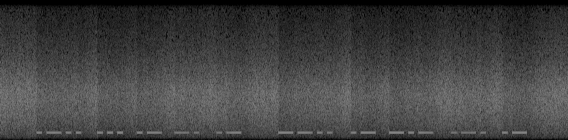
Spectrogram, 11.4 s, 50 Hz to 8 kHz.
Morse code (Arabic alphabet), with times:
0.7-4.8 لسانا
5.6-10.5 ذاكرا

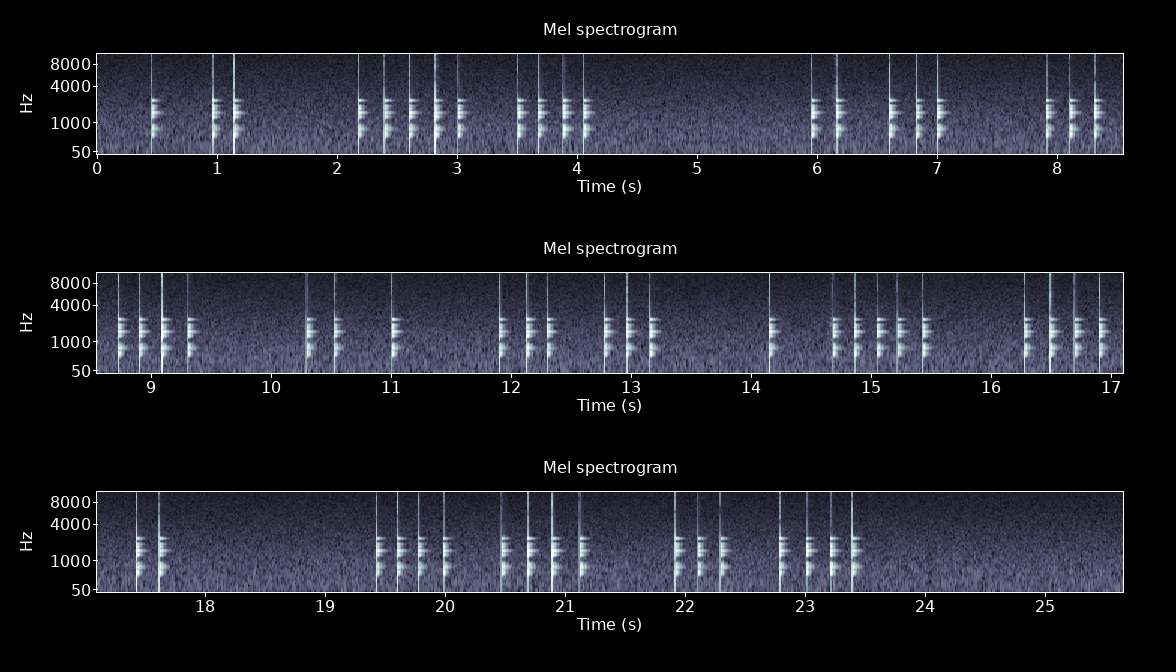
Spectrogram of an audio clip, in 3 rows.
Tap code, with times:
0.5-4.1 BY
6.0-17.7 HOFNER
19.4-23.4 TO

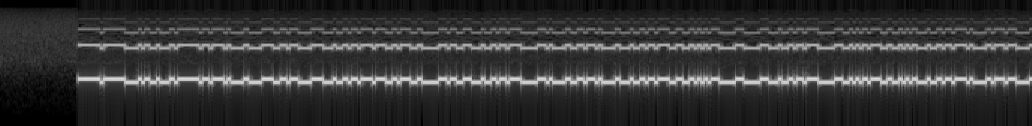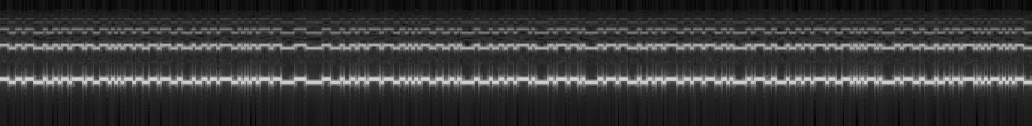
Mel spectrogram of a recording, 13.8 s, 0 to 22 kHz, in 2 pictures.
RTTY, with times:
1.3-2.1 3909
2.3-3.1 7752
3.3-4.1 5303
4.3-5.1 8655
5.3-6.1 5474
6.3-7.1 3190
7.3-8.1 2627
8.3-9.1 4195
9.2-10.1 7683
10.2-11.1 3131
11.2-12.1 0737
12.2-13.0 2637
13.2-13.8 …

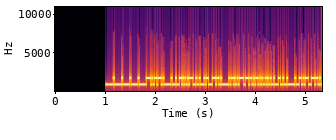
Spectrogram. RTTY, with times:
2.3-3.2 QRZ?
3.3-3.8 DE
4.0-5.1 DJ0UZ
5.3-5.3 …

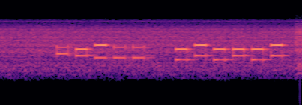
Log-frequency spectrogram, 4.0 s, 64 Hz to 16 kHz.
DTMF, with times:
0.8-2.0 07655
2.4-3.8 191719

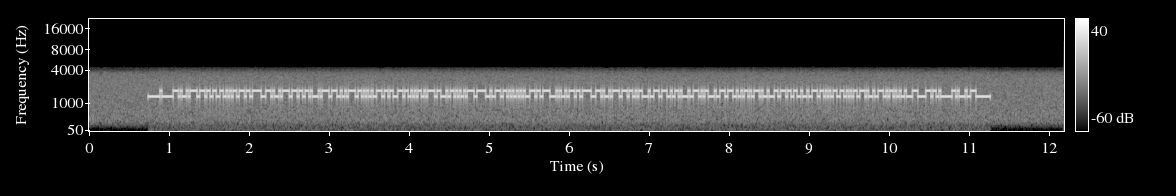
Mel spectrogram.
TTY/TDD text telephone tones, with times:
1.1-1.4 HE
1.6-1.9 IS
2.1-2.6 THE
2.7-3.9 GENERAL
4.0-5.5 SECRETARY
5.7-6.0 OF
6.2-6.7 THE
6.8-8.7 BANGABANDHU
8.8-10.5 PARISHAD.
10.6-11.1 GA

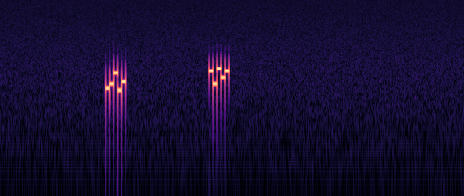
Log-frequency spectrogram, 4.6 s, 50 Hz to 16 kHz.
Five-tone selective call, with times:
1.1-1.3 24915
2.1-2.3 04470

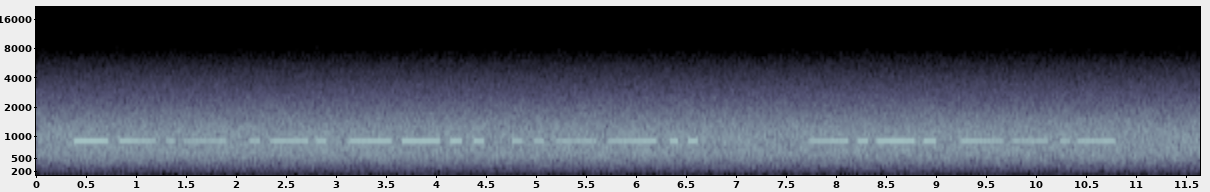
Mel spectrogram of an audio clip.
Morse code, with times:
0.4-6.6 QRZ?
7.7-10.8 CQ

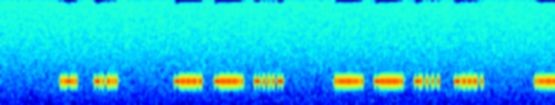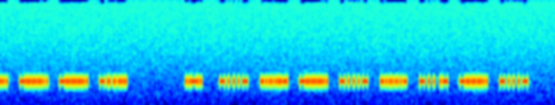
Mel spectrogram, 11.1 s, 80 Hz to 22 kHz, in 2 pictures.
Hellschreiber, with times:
0.5-1.2 IK
1.7-2.8 BEN
3.3-4.8 ZELF
5.3-6.8 ZEER
7.3-10.8 INGENOMEN

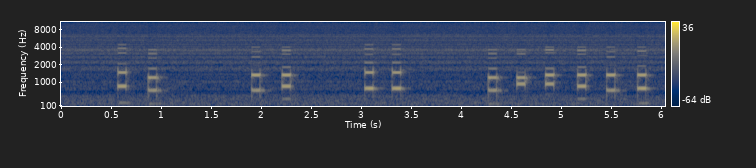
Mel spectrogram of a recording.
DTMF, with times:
0.6-1.0 91
1.9-2.3 28
3.0-3.4 66
4.3-5.8 1*0825

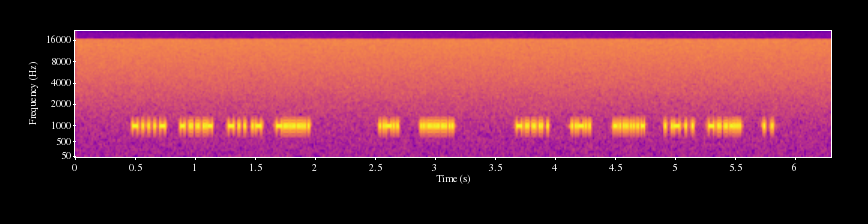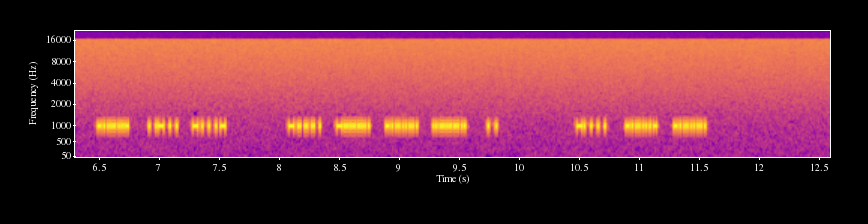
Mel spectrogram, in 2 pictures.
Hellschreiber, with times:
0.5-2.0 NAME
2.5-3.2 IS
3.7-6.0 PIOTR,
6.5-7.6 QTH
8.1-10.0 PECS,
10.5-11.6 LOC

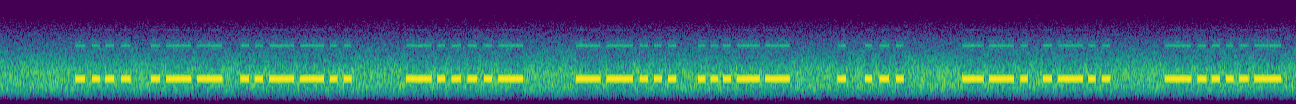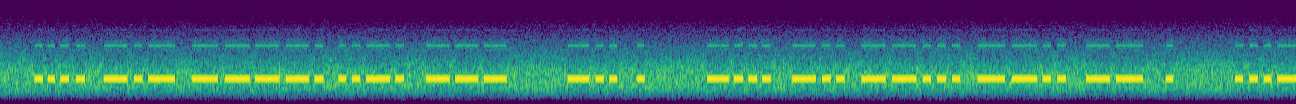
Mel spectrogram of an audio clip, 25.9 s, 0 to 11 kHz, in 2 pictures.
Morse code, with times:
0.8-3.5 HW?
4.1-5.2 -
5.8-7.9 73
8.4-9.0 ES
9.6-11.1 GL
11.6-12.8 -
13.3-18.0 HK9FO
18.6-19.4 DE
20.0-24.7 BD7ZME
25.3-25.9 …

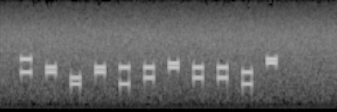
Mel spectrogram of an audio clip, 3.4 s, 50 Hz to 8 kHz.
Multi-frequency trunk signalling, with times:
0.2-0.3 KP
0.5-2.5 616450552
2.7-2.8 ST

